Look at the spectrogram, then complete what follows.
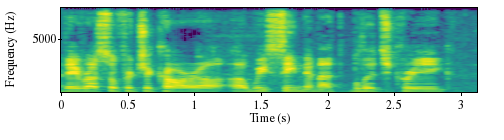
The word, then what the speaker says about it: Chikara: It rhymes with Ikara. Actually, it does. That's pretty good. I didn't think you could pull that off. Right. So, yes, Chikara.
